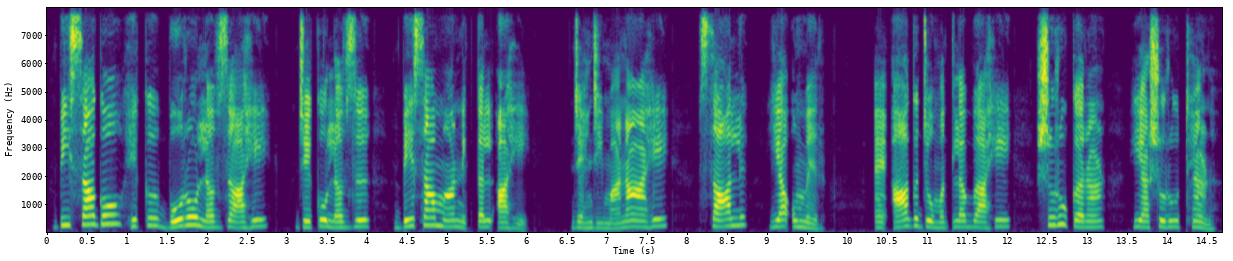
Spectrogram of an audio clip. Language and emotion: Sindhi, neutral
